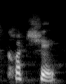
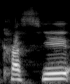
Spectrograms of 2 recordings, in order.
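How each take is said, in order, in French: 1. Le nom est prononcé avec sa prononciation locale. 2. Le nom est prononcé avec une prononciation française. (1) "ça se prononce Crochet" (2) "tout le monde dit Crassier en France"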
